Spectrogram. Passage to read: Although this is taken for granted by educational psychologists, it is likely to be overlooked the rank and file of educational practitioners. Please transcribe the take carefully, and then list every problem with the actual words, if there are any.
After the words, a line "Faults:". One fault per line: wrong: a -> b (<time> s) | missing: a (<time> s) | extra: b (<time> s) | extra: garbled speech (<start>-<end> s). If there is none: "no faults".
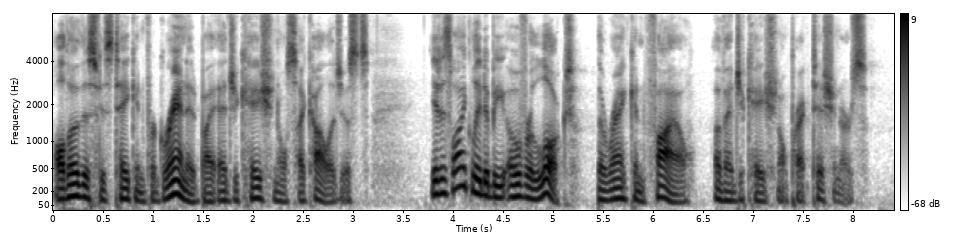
Although this is taken for granted by educational psychologists, it is likely to be overlooked the rank and file of educational practitioners.
Faults:
no faults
